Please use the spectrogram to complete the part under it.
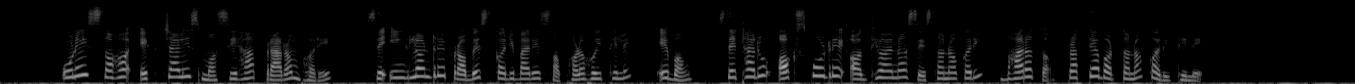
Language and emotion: Odia, neutral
